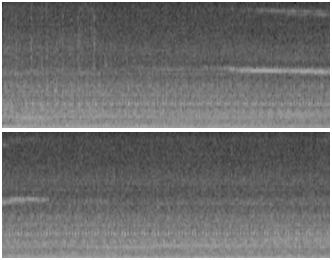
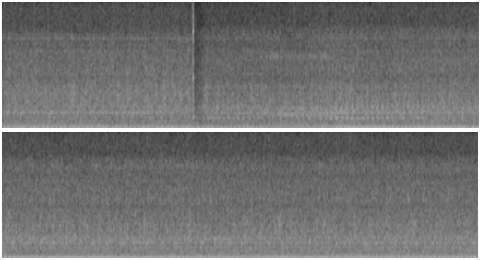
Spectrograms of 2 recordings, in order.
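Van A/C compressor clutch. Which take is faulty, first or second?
first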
